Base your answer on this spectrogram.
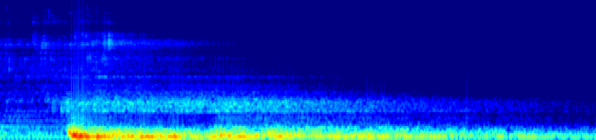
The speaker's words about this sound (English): Then, satisfied with his afternoon's work, he pours himself another drink.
